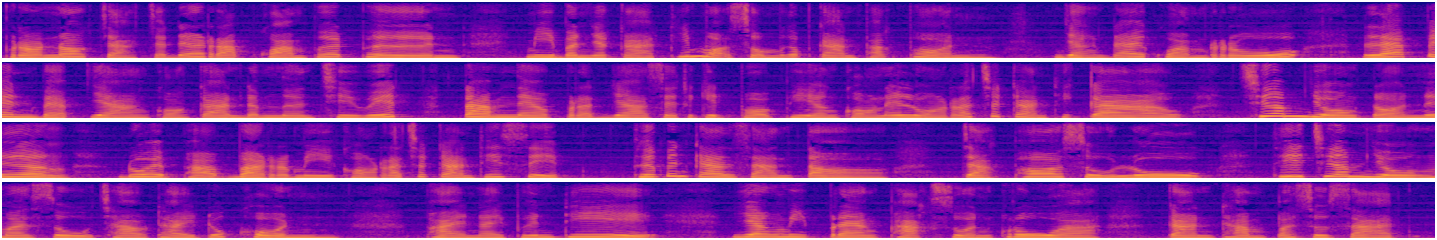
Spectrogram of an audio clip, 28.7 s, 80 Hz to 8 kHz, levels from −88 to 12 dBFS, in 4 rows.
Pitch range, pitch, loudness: 210-255 Hz, 225 Hz, -22 LUFS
